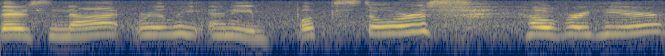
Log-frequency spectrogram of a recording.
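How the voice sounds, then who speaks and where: Woman speaking at a fairly slow pace with ordinary pitch variation, over noticeable background noise. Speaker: travel podcast host. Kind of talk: live travel recording, casual tips. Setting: on location on a tropical island. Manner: relaxed.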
